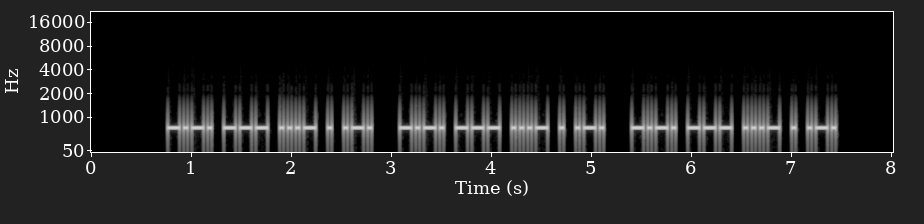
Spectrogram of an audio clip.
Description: Morse code, heard as a keyed tone, about 30 wpm, 700 Hz. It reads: COVER COVER COVER
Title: Top 500 Words Repeated 30wpm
